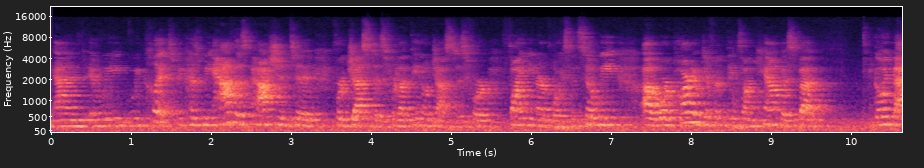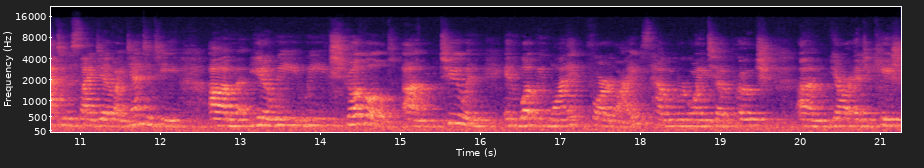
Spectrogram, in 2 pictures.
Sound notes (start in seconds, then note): none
